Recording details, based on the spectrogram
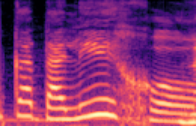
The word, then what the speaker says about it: catalejo: Un catalejo. – No. – Te lo juro. – ¿Cómo se dice? – Catalejo, como cata de Catalina y lejo casi de lejos, pero no.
